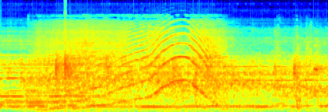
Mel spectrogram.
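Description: A door creaking open, one rising-then-falling creak about two seconds in, over a steady ambient music drone.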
